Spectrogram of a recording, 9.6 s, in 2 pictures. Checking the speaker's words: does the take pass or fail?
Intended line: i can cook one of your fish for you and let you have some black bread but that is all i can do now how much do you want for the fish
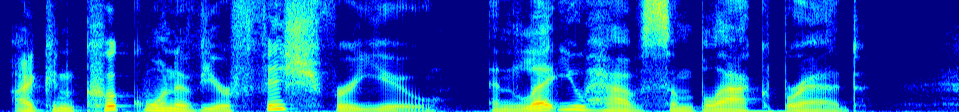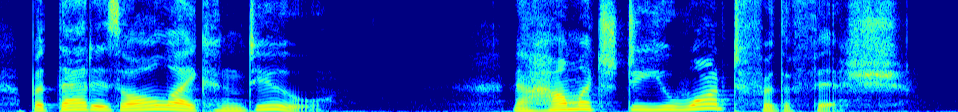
pass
